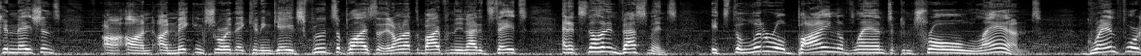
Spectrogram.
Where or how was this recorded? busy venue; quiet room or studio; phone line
busy venue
